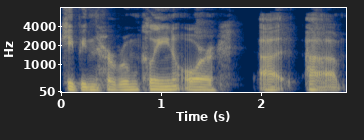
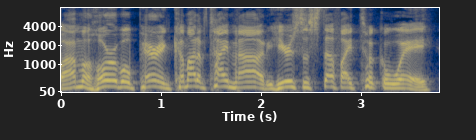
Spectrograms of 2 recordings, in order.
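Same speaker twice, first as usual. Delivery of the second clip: higher pleading self-mockery; guilty parent caving; 8 semitones higher than usual. Parent giving in to sobbing kids, higher pleading. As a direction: cave in like a guilt-ridden parent. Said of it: "I feel bad and go".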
